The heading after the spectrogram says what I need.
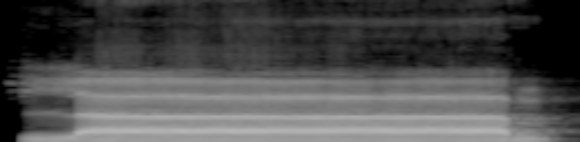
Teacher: জিহ্বার আগার কিনারা সামনের উপরের দাঁতের মাড়ির সঙ্গে লাগিয়ে উচ্চারিত হয় লাম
